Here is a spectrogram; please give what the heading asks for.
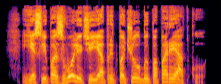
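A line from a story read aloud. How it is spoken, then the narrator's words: Irritated. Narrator (Russian): раздраженно сказал Купер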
